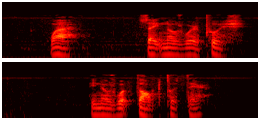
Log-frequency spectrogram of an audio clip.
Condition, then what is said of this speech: No condition.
